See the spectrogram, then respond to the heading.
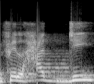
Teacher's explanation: فا کو جب لام سے ملائیں گے بیچ میں یا اور الف کو چھوڑ دیں گے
